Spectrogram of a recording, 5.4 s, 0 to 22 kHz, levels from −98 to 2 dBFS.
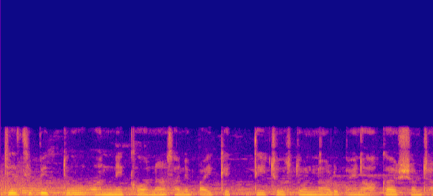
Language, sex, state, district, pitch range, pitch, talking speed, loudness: Telugu, female, Andhra Pradesh, Sri Satya Sai, 190-205 Hz, 195 Hz, 110 wpm, -18 LUFS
